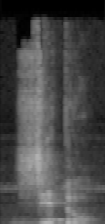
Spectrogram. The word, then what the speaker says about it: Jetro: importancia de este personaje, Jetro, cuyo nombre en hebreo se pronuncia Yetro.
